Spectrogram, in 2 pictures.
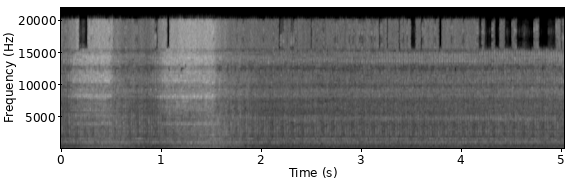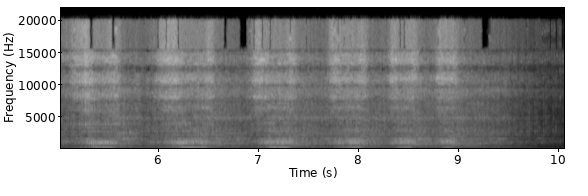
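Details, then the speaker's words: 1992 Rover Mini Cooper SPi (Japanese-market), cold start after sitting a day: idles, then takes about six quick blips with a deep induction roar that drops back cleanly each time; healthy revving with loud intake. "Don't want to rev it up too much on a cold start, but just wanted to demonstrate that intake noise. It sounds great."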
